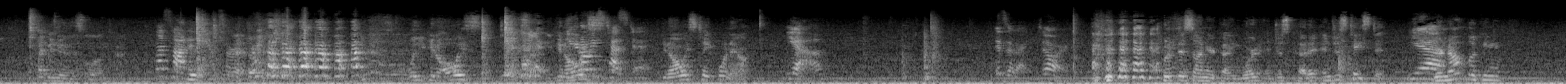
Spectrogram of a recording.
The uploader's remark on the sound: Join me for a special in-kitchen Lady Lair LIVE with …. At his new restaurant and NYC hot spot, Out East.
